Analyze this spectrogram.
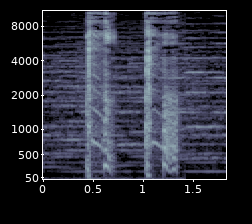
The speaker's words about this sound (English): … coughed for Mother.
